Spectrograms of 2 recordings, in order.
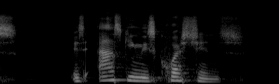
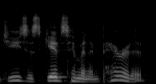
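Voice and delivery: ordinary delivery

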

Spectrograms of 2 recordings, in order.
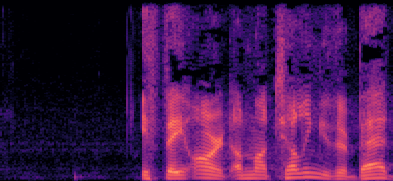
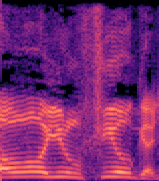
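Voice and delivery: sarcastic louder high whine; mock his self-pity; mocking a friend's hurt feelings; mocking sympathy; 7 semitones higher, 6 dB louder than usual. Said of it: "Doesn't feel".

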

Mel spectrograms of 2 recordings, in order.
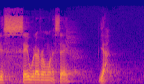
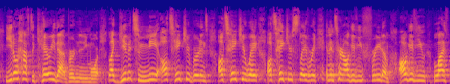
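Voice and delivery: voicing Jesus; 6 semitones higher, 4 dB louder than usual. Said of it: "So Jesus is saying".

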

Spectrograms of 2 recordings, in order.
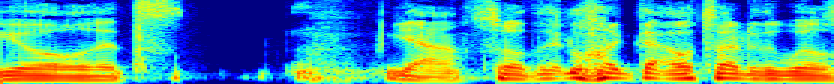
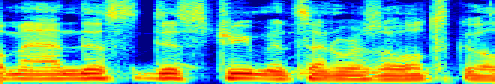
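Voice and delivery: ordinary talk, nothing marked

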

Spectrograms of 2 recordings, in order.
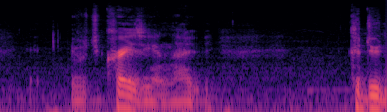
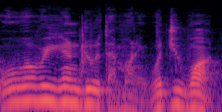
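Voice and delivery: rapid questioning; 6 semitones higher, faster than usual. Retold or imitated. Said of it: "He's like".

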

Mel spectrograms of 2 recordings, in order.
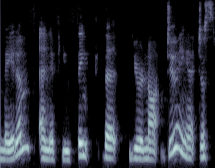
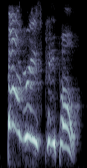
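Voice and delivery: emphatic call out. Real, not acted.

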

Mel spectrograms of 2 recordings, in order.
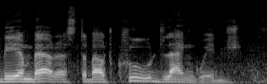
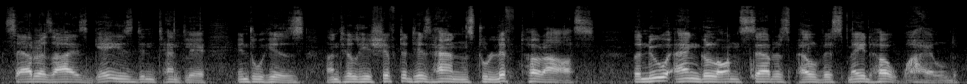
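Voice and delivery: ordinary delivery, nothing marked

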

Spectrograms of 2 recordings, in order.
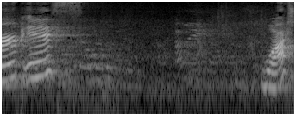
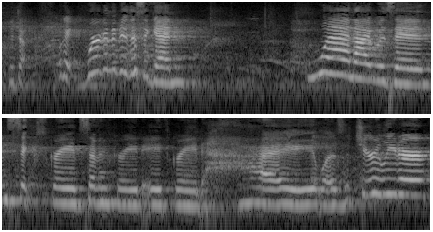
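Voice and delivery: ordinary talk

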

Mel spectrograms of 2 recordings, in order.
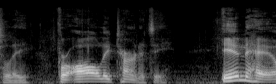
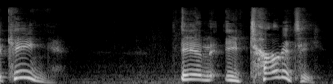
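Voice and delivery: climactic preaching; 4 semitones higher than usual. Acted. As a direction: lift the congregation toward eternity.

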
